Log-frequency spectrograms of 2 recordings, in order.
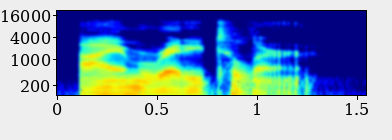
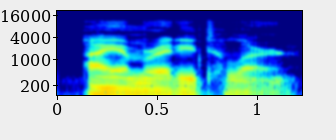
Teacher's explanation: You dropped the pitch at the end. That signals confidence. If you raise the pitch, it sounds like a question.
